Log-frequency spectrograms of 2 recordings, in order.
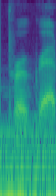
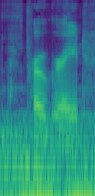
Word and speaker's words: prograde: tell this to go prograd while we figure everything out prograde rather sorry I mispronounce it because I read that so often that uh it drops the E okay so that doesn't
